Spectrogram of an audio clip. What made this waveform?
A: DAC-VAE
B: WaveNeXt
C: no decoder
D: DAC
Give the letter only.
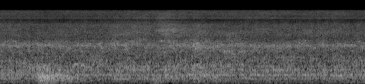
A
